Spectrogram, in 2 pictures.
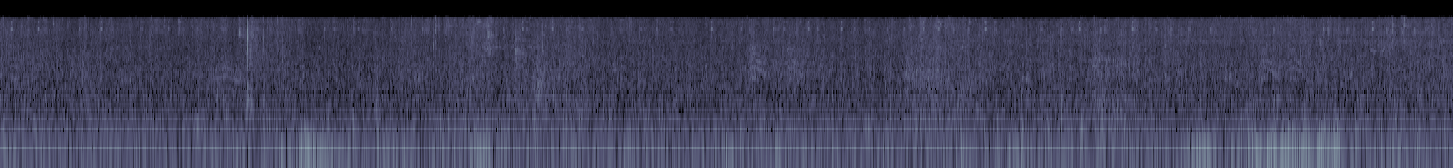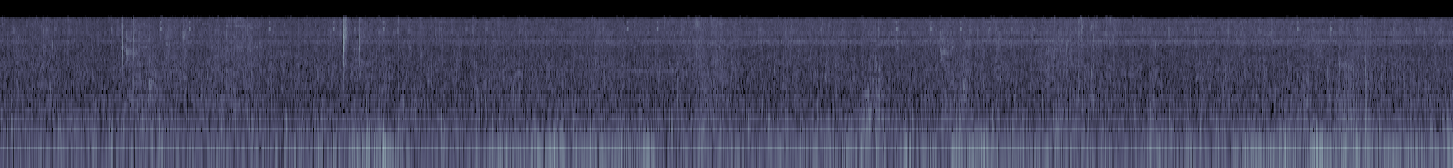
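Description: A horse-drawn wagon rumbles and creaks along a dirt track.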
